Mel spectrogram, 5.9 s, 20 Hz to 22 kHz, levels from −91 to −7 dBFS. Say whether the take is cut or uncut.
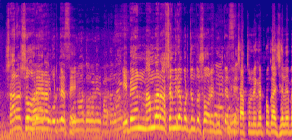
cut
